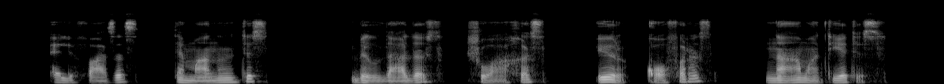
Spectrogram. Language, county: Lithuanian, Alytus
